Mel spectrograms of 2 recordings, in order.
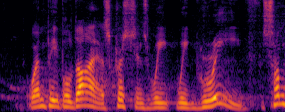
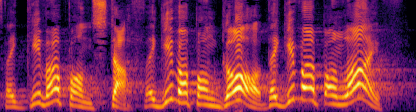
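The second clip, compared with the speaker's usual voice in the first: each "They give up" louder, "God" and "life" ringing out; rising preaching build; 4 semitones higher, 9 dB louder than usual. Acted. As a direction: build the three lines to a forceful peak.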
